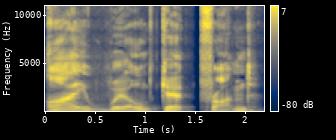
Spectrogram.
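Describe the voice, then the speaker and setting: A man's voice: medium pitch, sing-song, very slow, vocal fry. An Australian man co-hosting a medical podcast, explaining in a playful, casual way with vivid examples. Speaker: podcast co-host, doctor. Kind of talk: casual educational chat.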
